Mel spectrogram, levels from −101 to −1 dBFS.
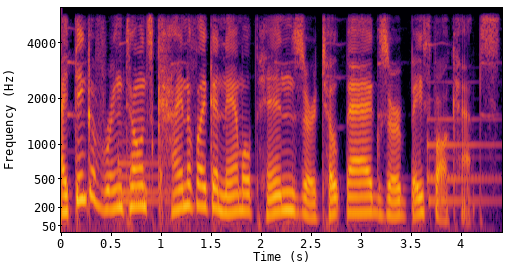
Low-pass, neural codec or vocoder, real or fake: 5.4 kHz; none; real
